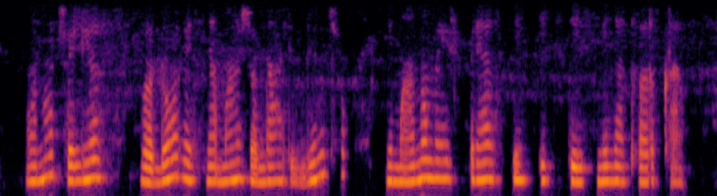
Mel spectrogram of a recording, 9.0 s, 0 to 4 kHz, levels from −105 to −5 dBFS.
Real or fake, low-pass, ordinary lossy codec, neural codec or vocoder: real; 3.6 kHz; Opus, 32 kbps; none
